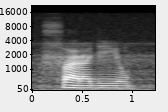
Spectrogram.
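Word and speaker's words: Сиродил: Мне почему-то больше нравится версия в Моровинде, как перевели на русский язык Киродил. Потом мы все-таки выяснили в Обливине, что все-таки правильно произносить Сародил.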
